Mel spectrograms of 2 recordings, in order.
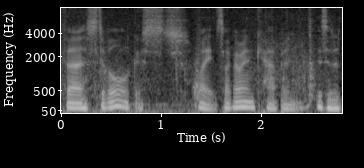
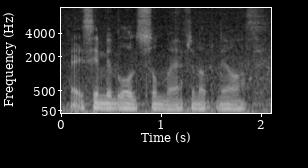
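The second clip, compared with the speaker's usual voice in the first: put-on northern accent. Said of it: "so many northern accents".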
